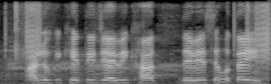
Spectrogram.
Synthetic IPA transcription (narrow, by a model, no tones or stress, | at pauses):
aːlukekʰeːt̪id͡ʒɛːʋikʰaːt̪ | d̪eːʋeseɦoːt̪aĩ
